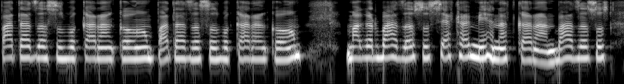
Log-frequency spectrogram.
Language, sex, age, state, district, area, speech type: Kashmiri, female, 30-45, Jammu and Kashmir, Bandipora, rural, spontaneous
